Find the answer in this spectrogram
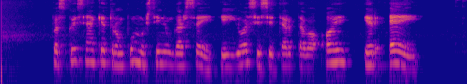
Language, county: Lithuanian, Panevėžys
